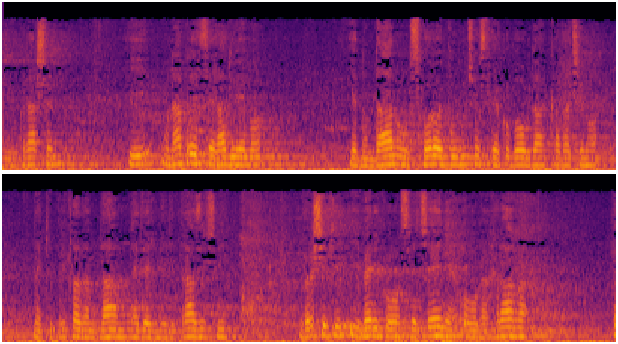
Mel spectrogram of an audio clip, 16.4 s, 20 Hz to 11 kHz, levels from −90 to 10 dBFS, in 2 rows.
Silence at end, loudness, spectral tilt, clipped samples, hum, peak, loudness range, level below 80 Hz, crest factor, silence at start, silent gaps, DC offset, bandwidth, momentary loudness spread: 0 s; -17 LUFS; -6 dB/octave; under 0.1%; none; -2 dBFS; 3 LU; -30 dBFS; 14 dB; 0 s; none; under 0.1%; 8 kHz; 15 LU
